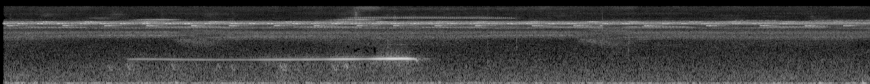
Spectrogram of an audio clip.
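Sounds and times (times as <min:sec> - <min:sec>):
continuous shrill insect drone: 0:00.8 - 0:04.6
garnet pitta whistle call at Danum: 0:01.3 - 0:04.3.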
